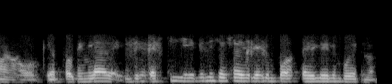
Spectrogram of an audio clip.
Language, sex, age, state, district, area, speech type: Malayalam, male, 30-45, Kerala, Wayanad, rural, conversation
